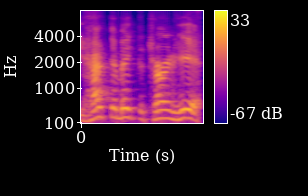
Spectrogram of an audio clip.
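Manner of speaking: put-on Italian announcer accent with a high lilt. Retelling a video of the Italian GPS giving a direction: imitating an Italian GPS voice. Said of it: "the Italian G P S".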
